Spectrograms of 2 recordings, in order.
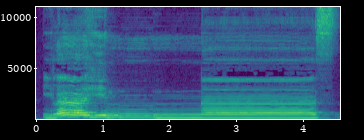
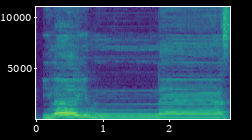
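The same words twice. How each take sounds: First: The h sound is pronounced clearly. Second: The h sound is not pronounced clearly. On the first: The speaker calls it right. "harus dibaca dengan dengan jelas" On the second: The speaker calls it wrong. "Bukan ilahin ilahin nas... tidak dibaca dengan jelas"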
